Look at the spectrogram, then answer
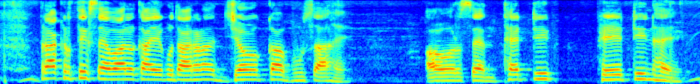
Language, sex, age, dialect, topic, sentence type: Hindi, male, 25-30, Awadhi Bundeli, agriculture, statement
